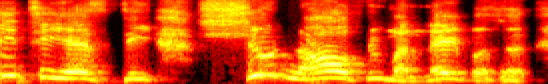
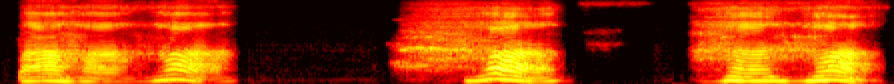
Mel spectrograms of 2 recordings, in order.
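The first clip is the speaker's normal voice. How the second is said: low mocking laugh; 7 semitones lower, 5 dB quieter, much slower than usual. Real, not acted. Laughing at the critics.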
